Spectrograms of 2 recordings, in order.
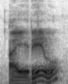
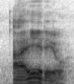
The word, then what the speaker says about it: aéreo: de que la palabra correcta es inauguración 43 aéreo aéreo lo he pronunciado en el primer caso de manera correcta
